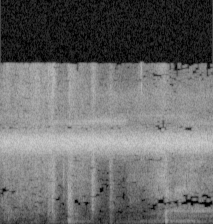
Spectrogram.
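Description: Steady high-pitched insect chorus, with a few faint clicks.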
